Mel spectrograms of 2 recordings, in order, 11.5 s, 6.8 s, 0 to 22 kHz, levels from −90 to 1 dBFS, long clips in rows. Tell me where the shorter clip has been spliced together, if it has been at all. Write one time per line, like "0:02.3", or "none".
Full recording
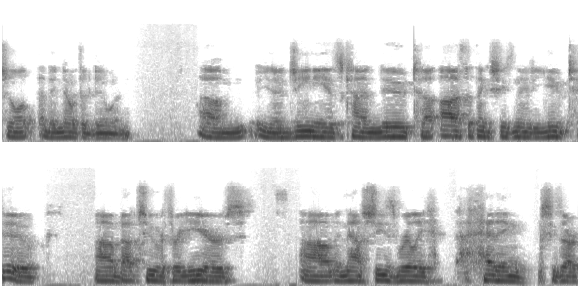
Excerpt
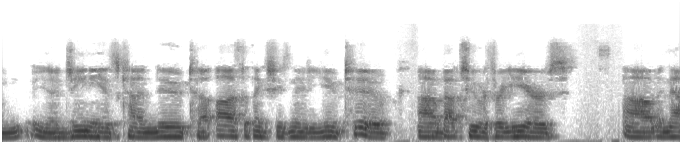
0:04.1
